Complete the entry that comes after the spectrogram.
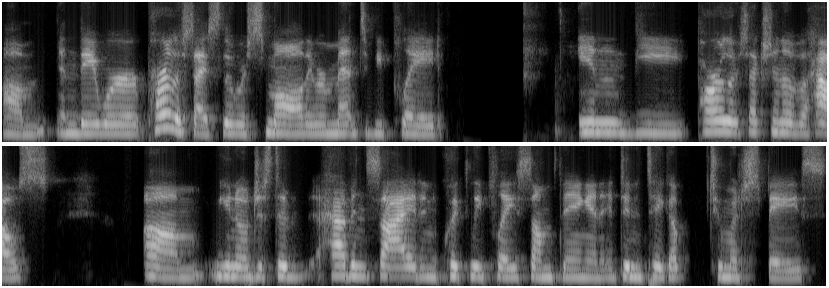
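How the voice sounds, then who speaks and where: A woman's fairly high, bright, sharp voice, monotone and flat, at a moderate pace, on a very clean recording with a silent background. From New England, US. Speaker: guitarist and illustrator. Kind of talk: podcast interview.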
